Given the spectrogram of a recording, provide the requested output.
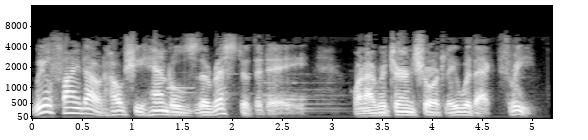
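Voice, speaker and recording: Male actor as knowing mystery storyteller, theatrical, deliberate, animated intonation, dulled 1970s radio broadcast. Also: lowish voice, lightly acted. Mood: solemn, knowing. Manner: theatrical, deliberate, dramatic emphasis. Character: solemn, knowing male storyteller of eerie tales. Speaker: host and narrator of a radio mystery drama. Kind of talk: 1970s radio drama narration. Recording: muffled old radio broadcast with music.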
